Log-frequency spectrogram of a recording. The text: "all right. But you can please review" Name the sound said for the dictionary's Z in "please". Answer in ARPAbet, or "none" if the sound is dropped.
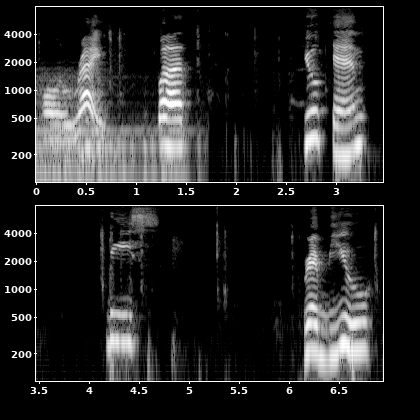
S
